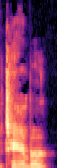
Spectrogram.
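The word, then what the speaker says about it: timbre: I'm talking about the ability to hear a note and hear the tambber. T I M B R E.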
